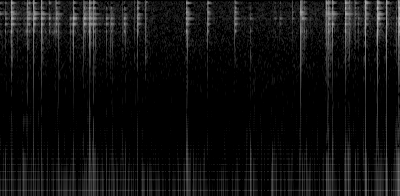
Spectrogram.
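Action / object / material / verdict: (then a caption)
tap / small embossed glass bottle tapped with fingernails / glass / none. Long red acrylic nails tap and scratch a small, hollow, empty-looking red glass bottle with a textured embossed surface, held close to the mic. Quick, bright clicks and scratchy ticks come in rapid bursts with almost no ring and little low end, closing with a run of louder, sharper taps.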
